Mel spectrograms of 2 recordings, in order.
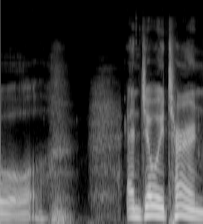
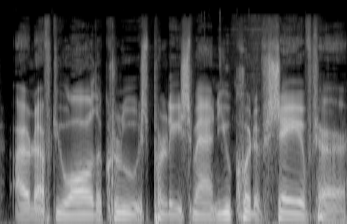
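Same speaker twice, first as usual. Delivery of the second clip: deep, disguised, voice-changer killer voice; 3 semitones lower than usual. Picturing a movie killer's call through a voice modulator: imitating a killer's disguised voice. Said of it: "I'm just picturing that call where he's like".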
